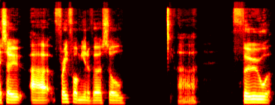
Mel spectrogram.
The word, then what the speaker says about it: FU: uh freeform universal uh Foo is how I pronounce it fu is how other people enjoy pronouncing it um but uh I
